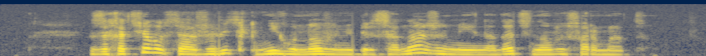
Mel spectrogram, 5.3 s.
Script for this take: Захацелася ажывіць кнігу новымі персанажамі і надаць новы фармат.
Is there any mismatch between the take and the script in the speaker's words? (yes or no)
no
